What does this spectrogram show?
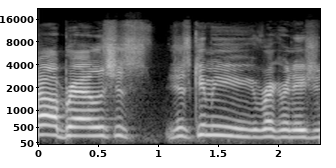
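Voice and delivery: normal talking voice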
